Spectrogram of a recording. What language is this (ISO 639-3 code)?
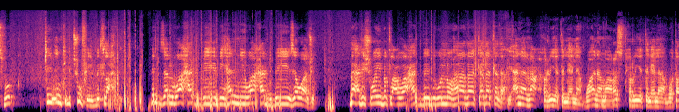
ara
